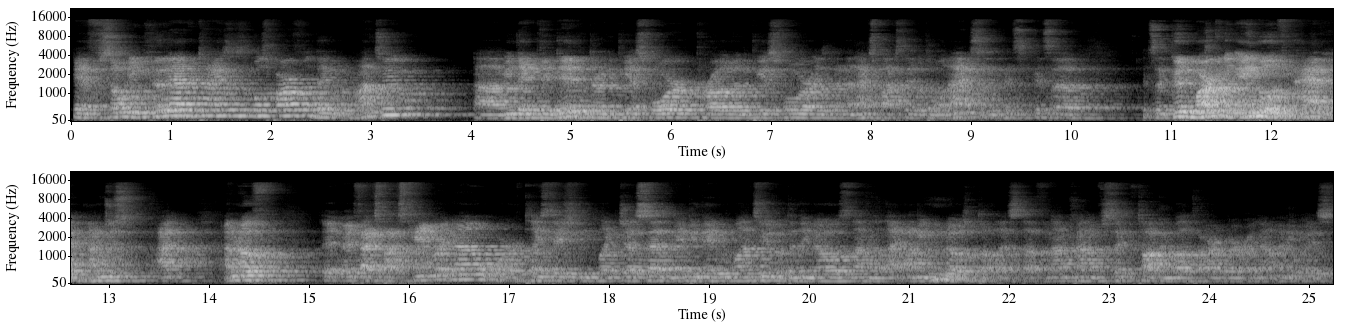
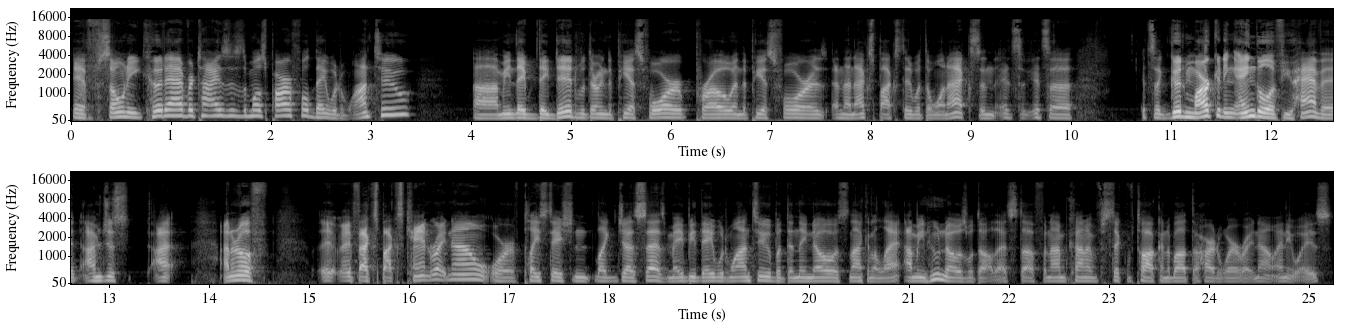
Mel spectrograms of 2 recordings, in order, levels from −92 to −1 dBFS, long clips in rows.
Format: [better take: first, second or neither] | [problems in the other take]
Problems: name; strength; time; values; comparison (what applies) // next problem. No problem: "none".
second | off-mic speech; far // room echo; strong; dies away in 1.2 s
